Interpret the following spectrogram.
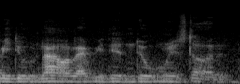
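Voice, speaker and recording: Medium-pitched male speech at a moderate pace amid noticeable background noise. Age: 80s+. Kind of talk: interview answer. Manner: spry, spunky.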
